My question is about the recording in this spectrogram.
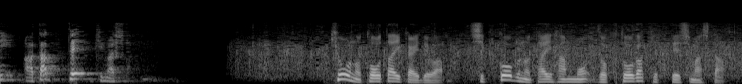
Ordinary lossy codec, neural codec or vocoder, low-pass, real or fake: none; none; 7.2 kHz; real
